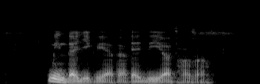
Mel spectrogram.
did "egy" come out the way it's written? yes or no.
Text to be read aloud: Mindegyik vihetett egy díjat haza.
yes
